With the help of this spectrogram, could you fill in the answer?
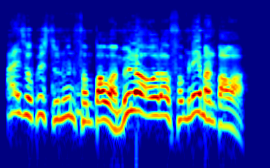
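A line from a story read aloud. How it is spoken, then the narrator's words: Agitated shout. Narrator (German): rief Felix aufgebracht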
